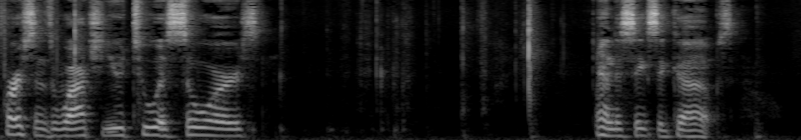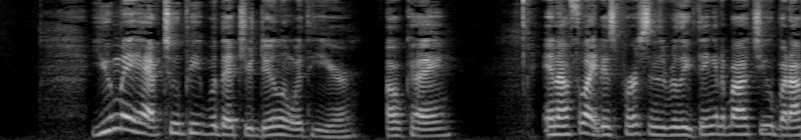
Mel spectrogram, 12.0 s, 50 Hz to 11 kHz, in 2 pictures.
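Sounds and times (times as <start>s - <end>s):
cards rustling and tapping: 2.0s - 4.5s.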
